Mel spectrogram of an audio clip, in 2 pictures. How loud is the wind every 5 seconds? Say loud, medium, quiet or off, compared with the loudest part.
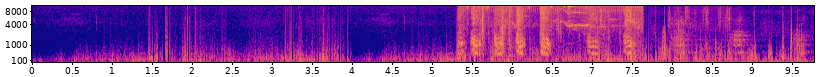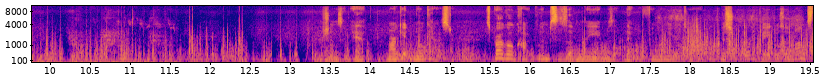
medium, loud, loud, loud.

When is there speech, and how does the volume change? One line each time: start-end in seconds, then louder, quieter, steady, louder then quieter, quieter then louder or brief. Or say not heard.
13.4-19.4 quieter.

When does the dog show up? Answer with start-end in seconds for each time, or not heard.
5.3-11.6.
